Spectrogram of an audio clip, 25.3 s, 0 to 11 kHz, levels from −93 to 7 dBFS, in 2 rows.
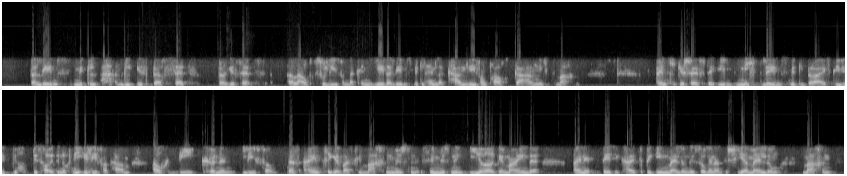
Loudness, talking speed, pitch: -24 LUFS, 125 wpm, 110 Hz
